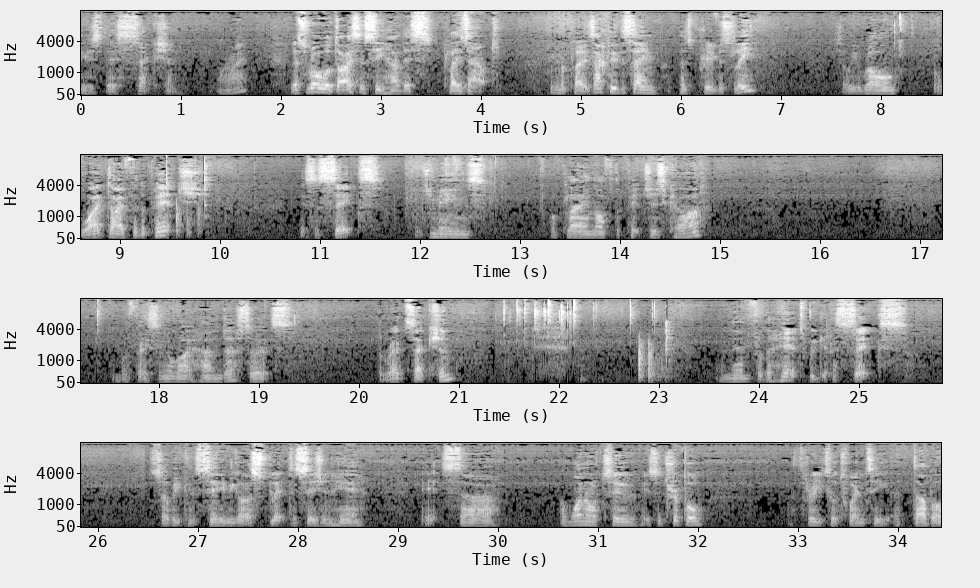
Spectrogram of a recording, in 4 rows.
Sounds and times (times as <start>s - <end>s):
Speech: 0.0s - 6.8s, 7.6s - 9.9s, 10.8s - 15.0s, 17.5s - 19.4s, 20.2s - 21.0s, 23.6s - 25.6s, 26.5s - 32.1s, 32.9s - 34.4s.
